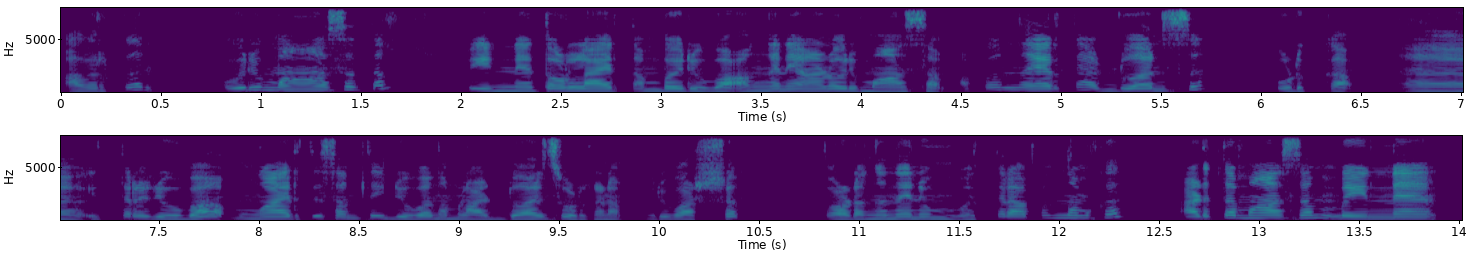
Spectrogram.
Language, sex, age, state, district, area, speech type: Malayalam, female, 30-45, Kerala, Wayanad, rural, spontaneous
